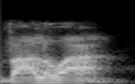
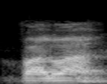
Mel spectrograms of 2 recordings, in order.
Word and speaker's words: valoir: Valoir means to what. Wait, sorry. I thought valoir is to want. No, that's vouloir. Okay, sorry. You see you see pronunciation valoir now?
